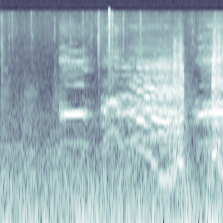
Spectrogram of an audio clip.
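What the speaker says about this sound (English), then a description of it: "Oh, chickens." Chickens cluck in the survival video game Vintage Story, a short burst of clucking calls over a steady game background, near and moderately loud.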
